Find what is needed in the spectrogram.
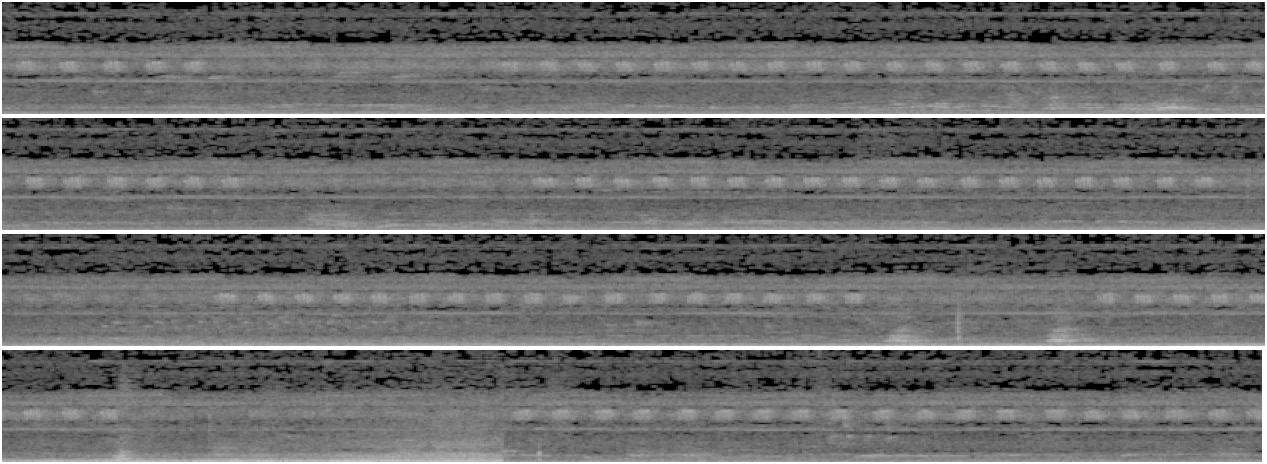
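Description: Insects chirping outdoors: trains of rapid high pulses, each lasting a few seconds, that repeat throughout over a steady high-pitched insect drone. In the last third a louder low rumble with a few knocks rises for several seconds, then drops away.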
